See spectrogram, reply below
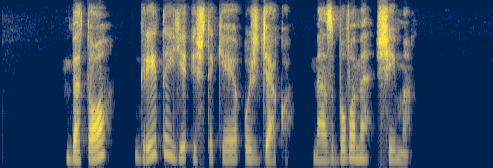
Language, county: Lithuanian, Vilnius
